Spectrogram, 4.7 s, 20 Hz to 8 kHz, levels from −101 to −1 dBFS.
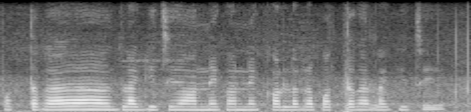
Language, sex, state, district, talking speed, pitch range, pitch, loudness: Odia, female, Odisha, Khordha, 90 wpm, 210-220 Hz, 215 Hz, -15 LUFS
